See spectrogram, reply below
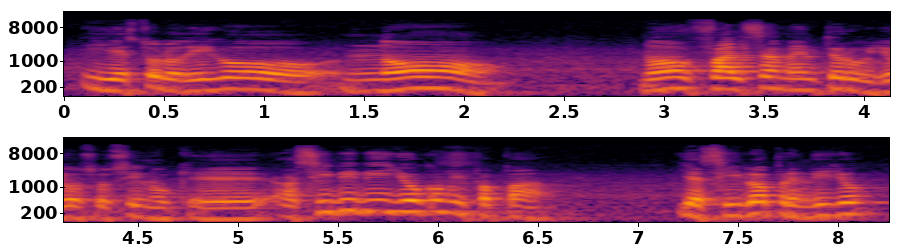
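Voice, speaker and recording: Gravelly older man telling family stories. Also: sits high, darkish tone. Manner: storytelling, acts out quotes with raised voice. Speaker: family counselor guest.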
